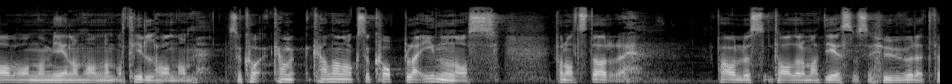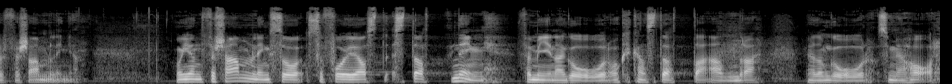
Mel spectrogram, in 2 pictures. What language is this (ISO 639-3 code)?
swe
